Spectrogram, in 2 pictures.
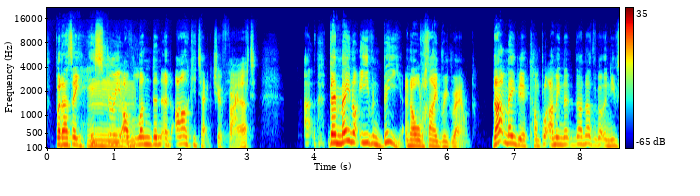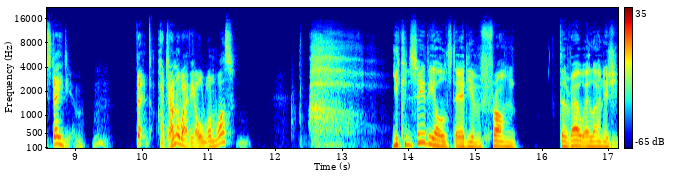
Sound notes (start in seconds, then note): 12.4 sighs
